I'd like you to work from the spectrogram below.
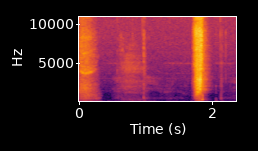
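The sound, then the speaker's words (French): A voice imitates an arrow striking right in the heart: a breathy hiss, a short pause with a faint click, then a sharp, loud, noisy burst, with no talking. “Euh, c'était le bruit de la flèche.”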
